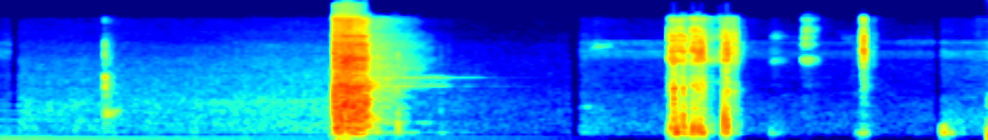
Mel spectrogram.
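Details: Webley Eclipse spring air rifle firing before de-buzzing tune: one sharp shot with a rattling, buzzing ring dying away in about half a second, a buzzy mainspring.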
